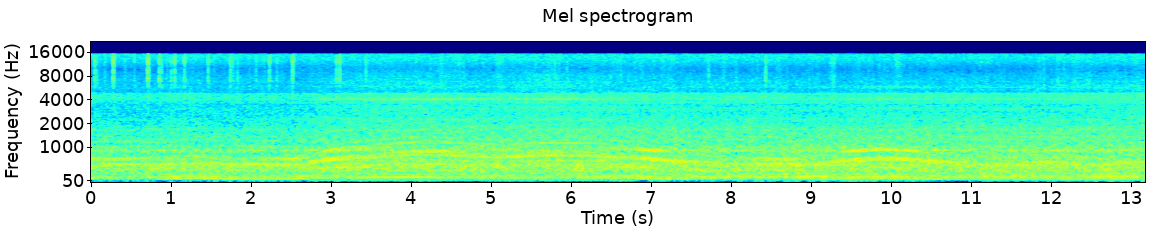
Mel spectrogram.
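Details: Nissan Cube registered December 2005, 7 years 8 months old at 51,000 km, sudden CVT noise: whirring tone sliding up and down with road speed over steady driving rumble; CVT whine.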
